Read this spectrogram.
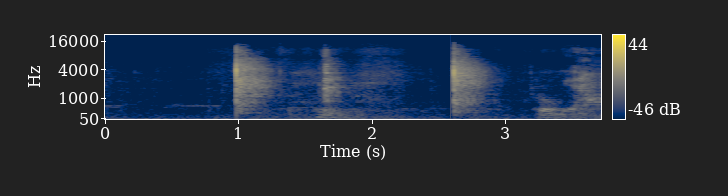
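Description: A plastic helmet clicks and knocks as it is handled.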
